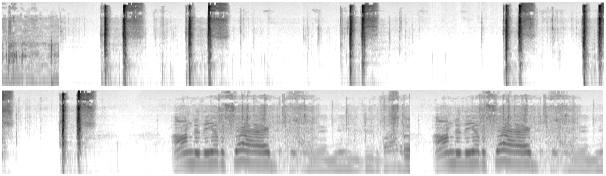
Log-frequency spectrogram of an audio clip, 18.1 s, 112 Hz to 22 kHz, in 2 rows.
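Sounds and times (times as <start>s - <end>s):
nail gun firing: 1.5s - 2.1s, 2.8s - 3.4s, 5.2s - 5.7s, 7.5s - 8.0s, 8.7s - 9.2s, 9.9s - 10.4s
short hiss of air: 1.8s - 2.2s, 3.1s - 3.4s, 5.4s - 5.7s, 7.7s - 8.0s, 8.9s - 9.2s, 10.1s - 10.5s.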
